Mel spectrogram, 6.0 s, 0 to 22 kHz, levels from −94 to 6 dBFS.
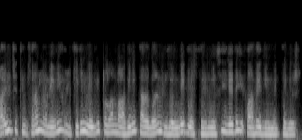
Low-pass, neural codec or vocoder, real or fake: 7.2 kHz; codec, 16 kHz, 1 kbps, FreqCodec, smaller model; fake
